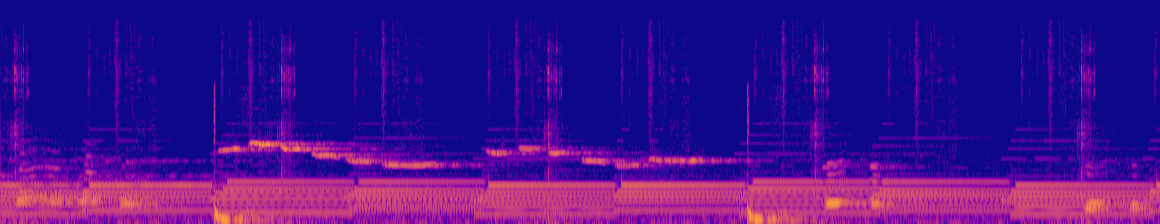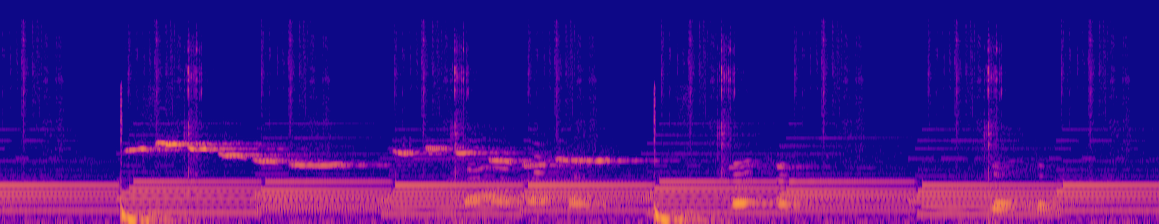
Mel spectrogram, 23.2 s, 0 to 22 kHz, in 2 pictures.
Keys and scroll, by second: 4.7 space.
